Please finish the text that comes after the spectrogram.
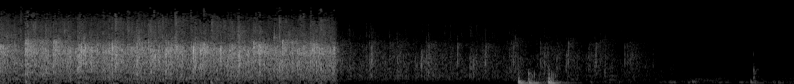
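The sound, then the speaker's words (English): A group of people at a recovering alcoholics' group meeting claps loudly for about three seconds after a speaker's talk, then the applause thins out into scattered, fading claps and a few faint bumps before falling quiet. “Have another round of applause”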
